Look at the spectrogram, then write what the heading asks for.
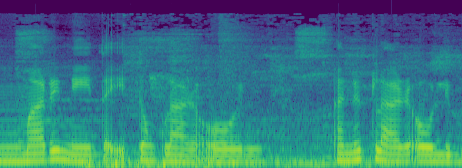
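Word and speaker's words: Clara Olé: Clara olive ang bigkas dyan.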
